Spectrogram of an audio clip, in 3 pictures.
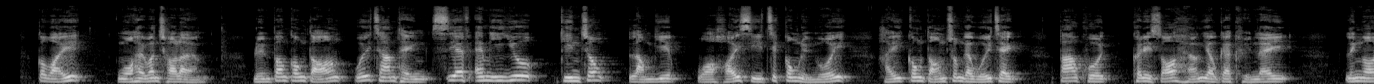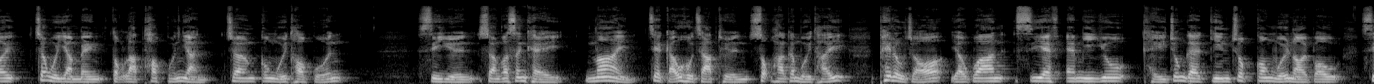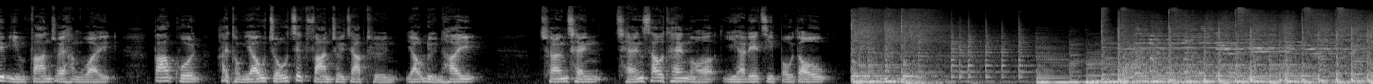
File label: cantonese; 【建築工會風雲】澳洲工黨及全國總工會齊出手 暫停工會會籍; SBS Chinese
